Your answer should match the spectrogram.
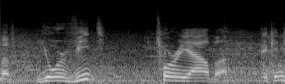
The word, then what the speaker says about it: Yorvit: It's actually Yorvit, but it takes a little practice.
